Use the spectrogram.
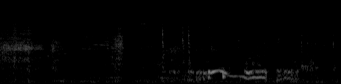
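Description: Pigeons in a small mini loft, soft low cooing calls near the end, faint and close, with a few light rustles and clicks earlier and no clear talking.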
